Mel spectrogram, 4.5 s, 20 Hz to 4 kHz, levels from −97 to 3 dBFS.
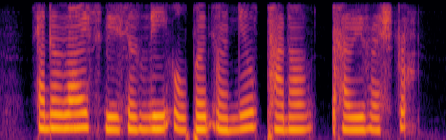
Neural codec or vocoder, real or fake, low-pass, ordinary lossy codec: codec, 44.1 kHz, 1.7 kbps, Pupu-Codec; fake; 3.6 kHz; none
